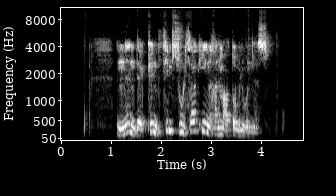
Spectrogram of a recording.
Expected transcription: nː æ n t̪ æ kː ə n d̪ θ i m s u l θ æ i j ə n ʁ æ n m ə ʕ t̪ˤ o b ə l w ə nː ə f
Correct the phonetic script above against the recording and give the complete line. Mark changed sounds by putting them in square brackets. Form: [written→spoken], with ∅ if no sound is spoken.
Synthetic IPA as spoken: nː æ n [t̪→d̪] æ kː ə n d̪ θ i m s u l θ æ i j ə n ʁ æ n m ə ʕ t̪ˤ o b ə l w ə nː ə [f→s]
